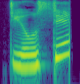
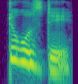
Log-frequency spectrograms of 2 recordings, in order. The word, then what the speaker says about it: Tuesday: all of you so the British pronunciation is Tuesday and the American pronunciation is Tuesday so guys if you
